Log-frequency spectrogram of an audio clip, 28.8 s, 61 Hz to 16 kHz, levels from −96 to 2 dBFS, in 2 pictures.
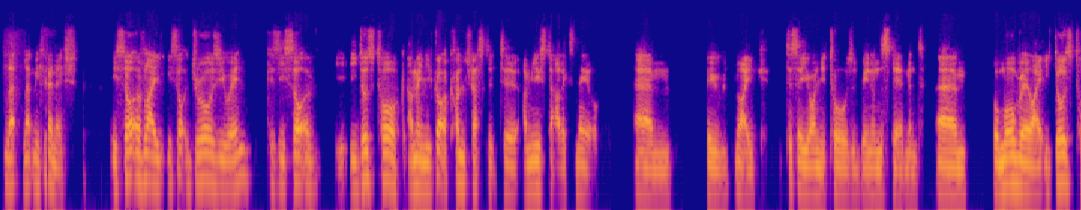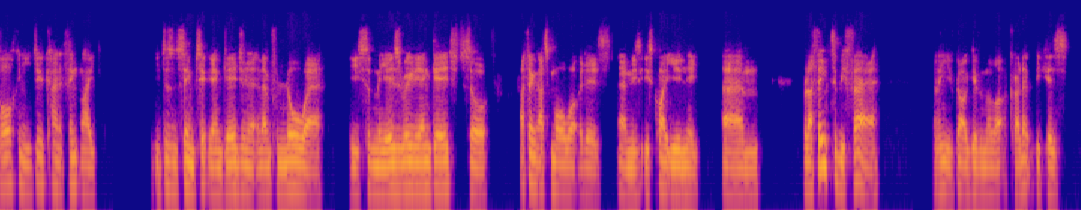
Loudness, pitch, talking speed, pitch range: -23 LUFS, 105 Hz, 230 wpm, 95-120 Hz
